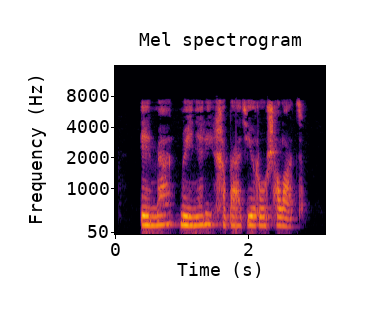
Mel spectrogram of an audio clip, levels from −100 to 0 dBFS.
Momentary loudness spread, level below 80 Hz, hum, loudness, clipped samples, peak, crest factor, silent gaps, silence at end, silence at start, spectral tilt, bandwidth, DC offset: 11 LU; -62 dBFS; none; -25 LUFS; under 0.1%; -8 dBFS; 18 dB; none; 0.35 s; 0.4 s; -4.5 dB/octave; 7.8 kHz; under 0.1%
